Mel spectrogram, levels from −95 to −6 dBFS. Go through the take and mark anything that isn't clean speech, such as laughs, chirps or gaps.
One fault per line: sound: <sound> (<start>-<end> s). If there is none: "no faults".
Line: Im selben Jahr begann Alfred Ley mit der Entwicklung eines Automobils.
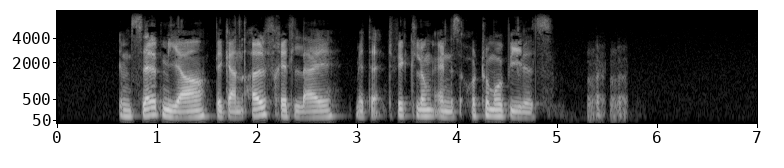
sound: laugh (5.3-5.7 s)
